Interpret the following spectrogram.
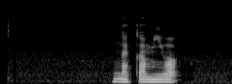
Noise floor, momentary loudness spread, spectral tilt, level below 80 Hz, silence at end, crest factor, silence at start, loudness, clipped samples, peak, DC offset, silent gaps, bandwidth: -58 dBFS; 9 LU; -8.5 dB/octave; -60 dBFS; 0.55 s; 22 dB; 1.15 s; -23 LUFS; under 0.1%; -4 dBFS; under 0.1%; none; 9.6 kHz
